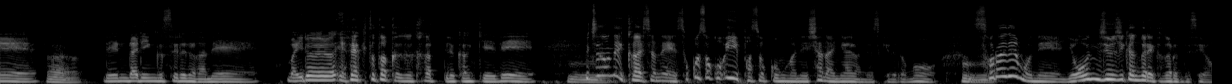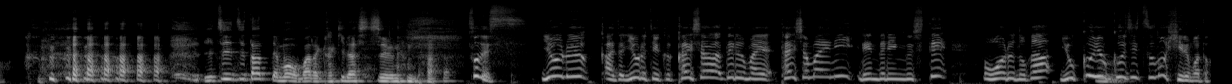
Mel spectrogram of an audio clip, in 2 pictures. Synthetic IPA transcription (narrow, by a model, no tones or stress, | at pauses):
e | ɾẽ̞nd̪aɾʲĩŋɡɯ̟sɨɾɯ̟no̞ɡane̞ | maiɾo̞jɾo̞e̞ɸe̞kɯ̟̥t̪ot̪o̞kaɡakḁkat̪ːe̞ɾɯ̟kãŋke̞ːd̪e̞ɯ̟t͡ɕino̞ne̞kaiɕane̞so̞ko̞so̞ko̞iːpaso̞kõ̞ŋɡane̞ɕanaiɲ̟iaɾɯ̟̃nd̪esɨ̥ke̞ɾe̞d̪o̞mo̞ | so̞ɾe̞d̪e̞mo̞ne̞jõ̞ɲd͡ʑɨːʑikãŋɡɯɾaikakaɾɯ̟̃nd̪e̞sɨjo̞ | it͡ɕĩɲt͡ɕit̪at̪ːe̞mo̞mad̪akak̬ʲid̪aɕi̥t͡ɕɨːnãnd̪aso̞ːd̪e̞sɨ̥ | jo̞ɾɯ̟ad͡ʑajo̞ɾɯ̟t̪ojɯ̟kakaiɕad̪e̞ɾɯ̟maet̪aiɕamae̞ɲ̟iɾẽ̞nd̪e̞ɾʲĩŋɡɯ̟ɕi̥t̪e̞ | o̞βaɾɯ̟no̞ɡajo̞kɯ̟jo̞kɯ̟d͡ʑit͡sɨno̞çiɾɯ̟mat̪o̞ka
